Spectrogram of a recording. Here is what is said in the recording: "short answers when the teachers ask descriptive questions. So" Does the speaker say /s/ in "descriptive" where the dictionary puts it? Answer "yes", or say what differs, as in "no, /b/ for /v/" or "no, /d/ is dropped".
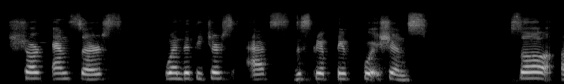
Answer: yes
